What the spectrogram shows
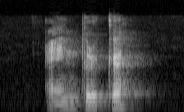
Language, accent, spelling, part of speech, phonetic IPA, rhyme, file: German, Austria, Eindrücke, noun, [ˈaɪ̯ndʁʏkə], -aɪ̯ndʁʏkə, De-at-Eindrücke.ogg
- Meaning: nominative/accusative/genitive plural of Eindruck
